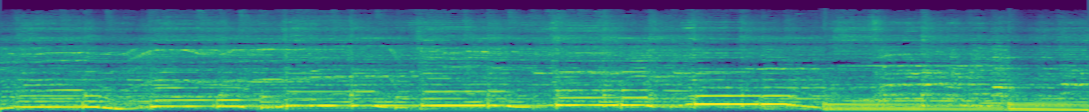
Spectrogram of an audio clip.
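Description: Rock music with a sung melody that slides between held notes over electric bass; about eight seconds in the singing line ends and a sustained low chord takes over.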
